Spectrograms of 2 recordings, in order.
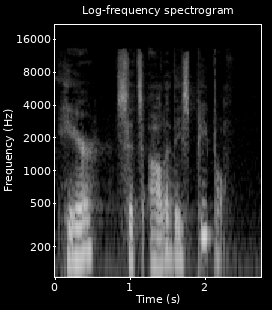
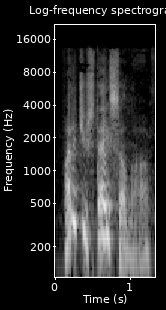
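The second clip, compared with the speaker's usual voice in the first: high, louder imitation of a puzzled teacher; mock reproachful question; 9 semitones higher, 7 dB louder than usual. Teacher greeting student leaving the cave, imitated high reproachful question. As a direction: demand an explanation, pitched high and loud.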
